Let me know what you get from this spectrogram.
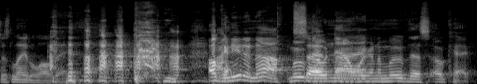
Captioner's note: laugh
